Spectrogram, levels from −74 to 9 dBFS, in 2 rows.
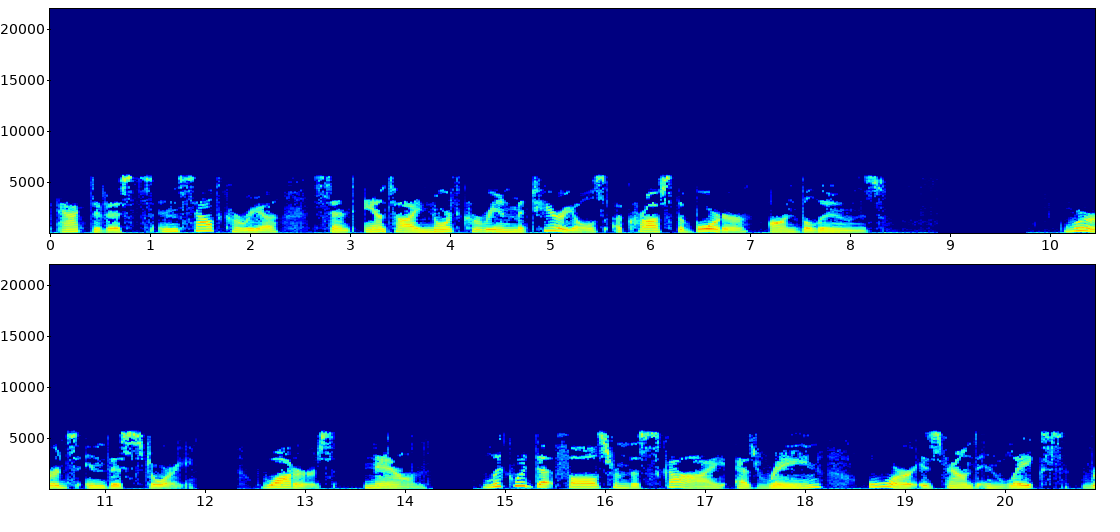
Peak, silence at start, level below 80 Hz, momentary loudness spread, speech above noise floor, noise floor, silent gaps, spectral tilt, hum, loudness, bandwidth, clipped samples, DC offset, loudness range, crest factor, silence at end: -2 dBFS; 0.05 s; -54 dBFS; 11 LU; 28 dB; -48 dBFS; 9.20-9.74 s, 11.92-12.32 s; -4 dB/octave; none; -20 LUFS; 6 kHz; under 0.1%; under 0.1%; 4 LU; 18 dB; 0 s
